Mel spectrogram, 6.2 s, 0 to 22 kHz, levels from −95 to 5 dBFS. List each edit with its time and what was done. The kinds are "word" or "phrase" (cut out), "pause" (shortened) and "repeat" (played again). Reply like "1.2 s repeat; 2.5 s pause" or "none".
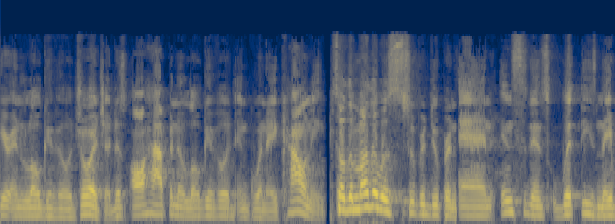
2.3 s word; 4.0 s word; 4.6 s word; 4.9 s phrase

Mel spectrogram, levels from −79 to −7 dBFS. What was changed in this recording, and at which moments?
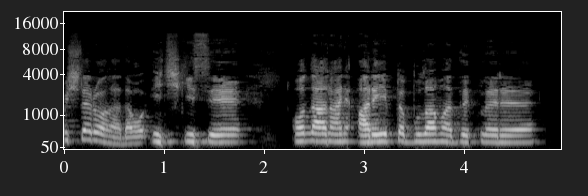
2.6 s word

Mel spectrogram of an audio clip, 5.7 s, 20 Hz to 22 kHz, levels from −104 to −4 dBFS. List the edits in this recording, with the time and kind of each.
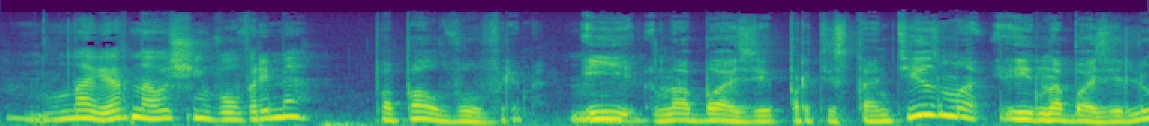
1.9 s word; 2.8 s pause

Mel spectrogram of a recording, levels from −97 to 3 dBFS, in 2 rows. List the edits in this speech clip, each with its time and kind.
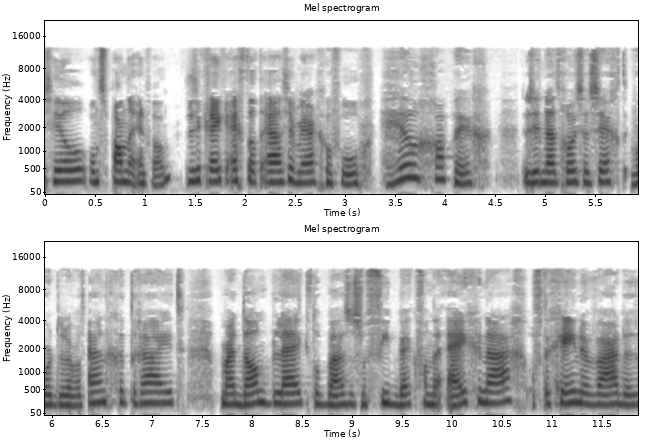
1.0 s word; 5.1 s word; 5.9 s word; 6.3 s word; 8.6 s word; 9.1 s word

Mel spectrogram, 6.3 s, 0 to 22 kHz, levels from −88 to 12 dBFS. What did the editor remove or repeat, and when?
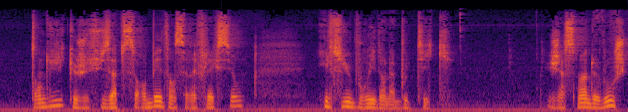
3.4 s word

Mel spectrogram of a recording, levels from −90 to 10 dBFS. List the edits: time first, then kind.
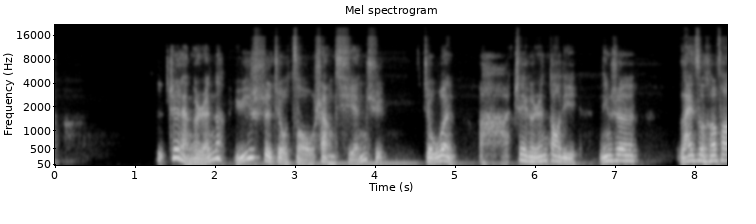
4.6 s pause

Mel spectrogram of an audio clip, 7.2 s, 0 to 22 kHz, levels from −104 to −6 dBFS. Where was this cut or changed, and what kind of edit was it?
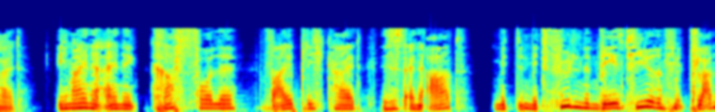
1.4 s word; 2.6 s word; 4.2 s word; 5.2 s word; 6.2 s word

